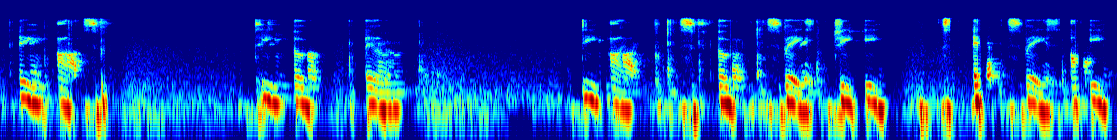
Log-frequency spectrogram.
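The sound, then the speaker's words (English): Someone types a message on a computer keyboard, producing a quick run of light key clicks in a quieter gap between longer stretches of a man's speech. “And I tab to message edit mode. I'm going to type in just a message.”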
